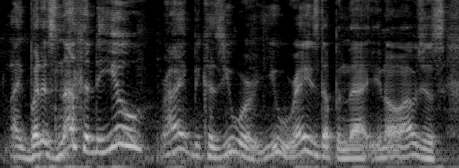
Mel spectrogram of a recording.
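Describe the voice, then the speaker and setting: A man in his forties interviewing casually, halting and leaning on fillers and tag questions. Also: a little high, very animated, gravelly, mellow, slightly rough. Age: 40s.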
